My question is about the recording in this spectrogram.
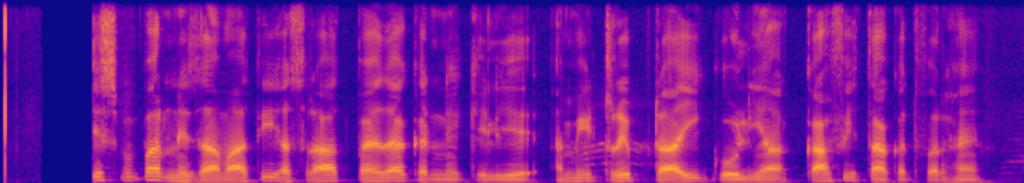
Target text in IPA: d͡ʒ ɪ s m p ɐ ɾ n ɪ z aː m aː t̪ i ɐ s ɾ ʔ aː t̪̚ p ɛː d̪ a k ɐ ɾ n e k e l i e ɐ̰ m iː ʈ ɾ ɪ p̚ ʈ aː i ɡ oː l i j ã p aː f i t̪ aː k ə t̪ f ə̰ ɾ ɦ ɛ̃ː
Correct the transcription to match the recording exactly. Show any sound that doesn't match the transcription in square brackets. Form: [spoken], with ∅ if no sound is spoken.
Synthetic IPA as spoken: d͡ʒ ɪ s m p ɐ ɾ n ɪ z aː m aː t̪ i ɐ s ɾ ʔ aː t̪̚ p ɛː d̪ a k ɐ ɾ n e k e l i e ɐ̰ m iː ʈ ɾ ɪ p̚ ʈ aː i ɡ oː l i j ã [k] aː f i t̪ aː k ə t̪ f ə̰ ɾ ɦ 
